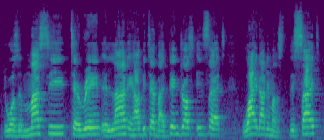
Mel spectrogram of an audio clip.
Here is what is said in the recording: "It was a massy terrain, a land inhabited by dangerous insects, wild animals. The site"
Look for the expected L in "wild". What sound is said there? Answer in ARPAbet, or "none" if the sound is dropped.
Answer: none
